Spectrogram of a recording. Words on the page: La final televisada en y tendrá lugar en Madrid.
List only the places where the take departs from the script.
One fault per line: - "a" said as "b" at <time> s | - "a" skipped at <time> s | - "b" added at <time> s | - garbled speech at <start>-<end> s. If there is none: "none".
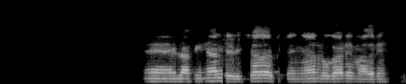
none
